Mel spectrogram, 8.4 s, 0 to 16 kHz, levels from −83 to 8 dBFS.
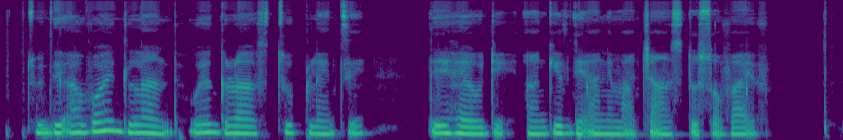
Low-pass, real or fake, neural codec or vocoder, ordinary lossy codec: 14.4 kHz; real; none; Opus, 32 kbps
